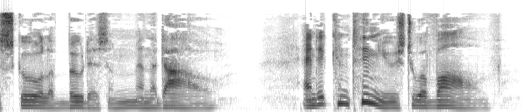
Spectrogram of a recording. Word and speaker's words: Tao: That's spelled T-A-O, but pronounced Tao, D-A-O.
